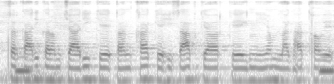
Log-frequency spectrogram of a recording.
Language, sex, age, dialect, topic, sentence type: Bhojpuri, male, 18-24, Northern, banking, statement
